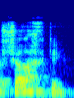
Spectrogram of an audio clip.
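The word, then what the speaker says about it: שָׁלַחְתִּי: Yeah, but the accent is here. Shalachti.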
